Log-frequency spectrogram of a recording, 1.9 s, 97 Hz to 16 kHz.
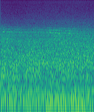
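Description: A fixed-wing airliner lands on runway 27R at London Heathrow in windy conditions, its engine roar loud, close and steady throughout with broadband rushing noise and no speech.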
